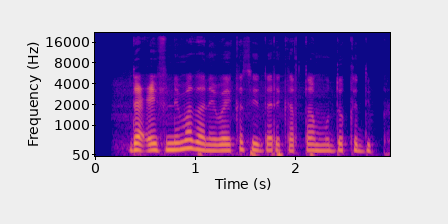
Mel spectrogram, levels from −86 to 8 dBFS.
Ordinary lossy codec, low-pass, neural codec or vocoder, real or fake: none; 19.8 kHz; none; real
